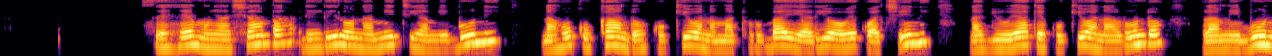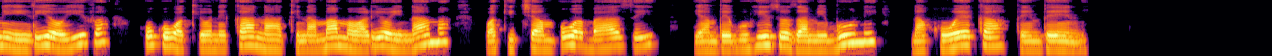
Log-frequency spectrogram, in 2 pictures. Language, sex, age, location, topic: Swahili, female, 50+, Dar es Salaam, agriculture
